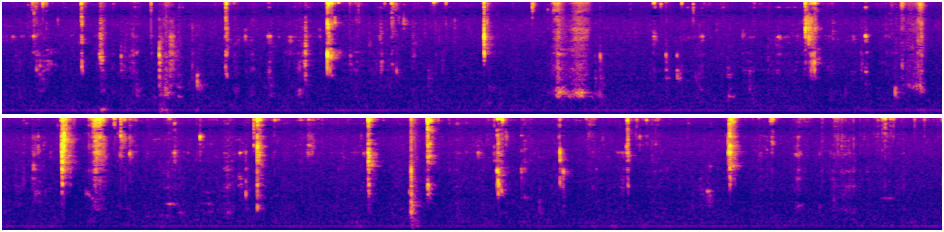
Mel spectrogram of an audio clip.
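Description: Close-miked eating: a person chewing and biting food, with irregular sharp clicks and smacks from the mouth.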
